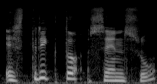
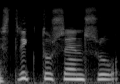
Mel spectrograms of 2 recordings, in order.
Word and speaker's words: stricto sensu: Mira, stricto sensu, en sentit estricte, que no és ni stricto sensu ni stricto sensu, sinó stricto sensu.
